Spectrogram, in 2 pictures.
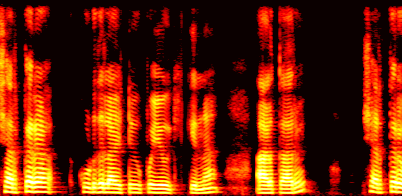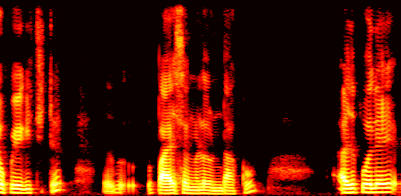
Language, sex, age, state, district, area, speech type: Malayalam, female, 60+, Kerala, Kasaragod, rural, spontaneous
